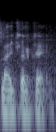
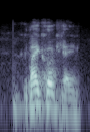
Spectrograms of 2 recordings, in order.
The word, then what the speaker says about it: Michael Caine: Parce que si en anglais tu dis Michael tu dis Michael Caine, et c'est comme ça qu'on prononce Michael Caine. Michael Caine.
